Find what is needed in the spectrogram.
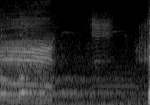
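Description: A sheep bleating: one long bleat that ends just under a second in, followed by a fainter, shorter sound a little after a second in.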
